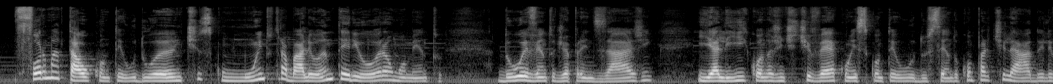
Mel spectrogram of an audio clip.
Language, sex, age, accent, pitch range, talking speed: Portuguese, female, 50-69, Brazilian, 140-185 Hz, 150 wpm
